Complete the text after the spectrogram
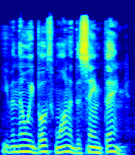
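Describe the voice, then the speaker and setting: A man's voice: medium pitch, moderate pace, darkish tone, natural voice. A man playing a mild, awkward young man in a video game, speaking hesitantly and apologetically. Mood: rueful.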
